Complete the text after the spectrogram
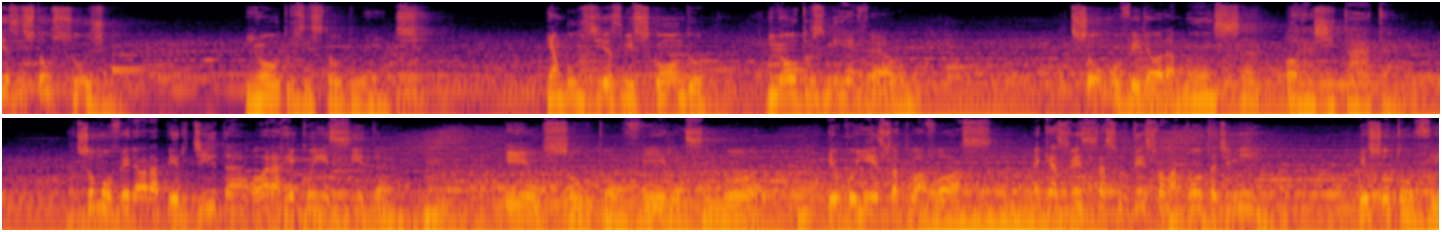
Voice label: o bom pastor oracao, Rap Gospel

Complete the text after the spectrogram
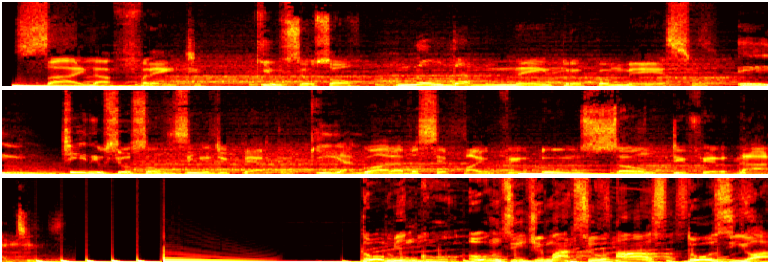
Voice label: locutor chamada encontro de paredões

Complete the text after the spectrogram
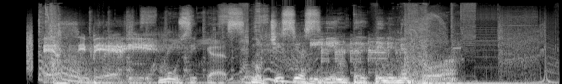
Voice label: vinheta radio masculina vocal; radio sbr; musicas noticias e entretenimento; vocal rapido impacto

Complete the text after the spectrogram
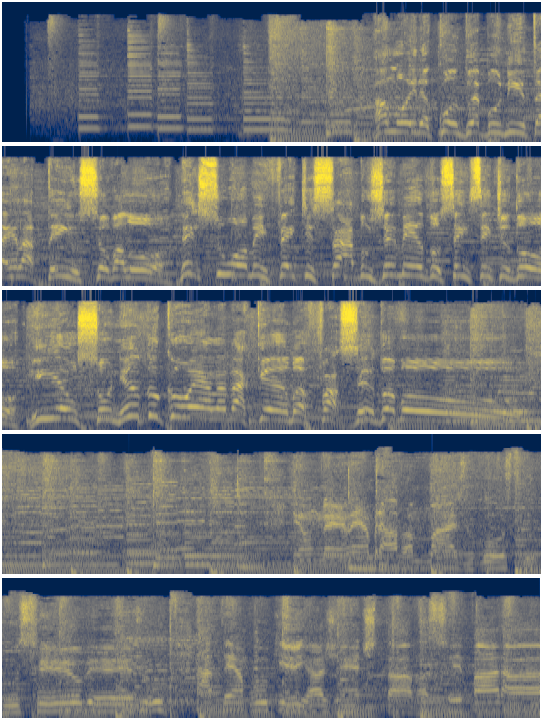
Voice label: locutor

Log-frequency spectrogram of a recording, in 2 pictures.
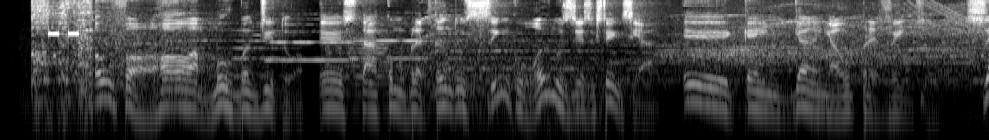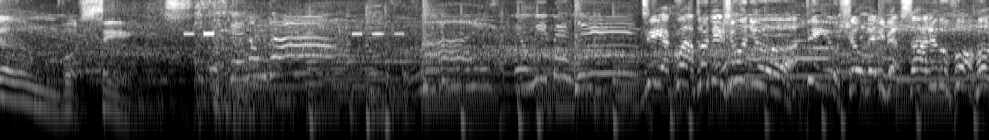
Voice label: comercial spot vinheta propaganda

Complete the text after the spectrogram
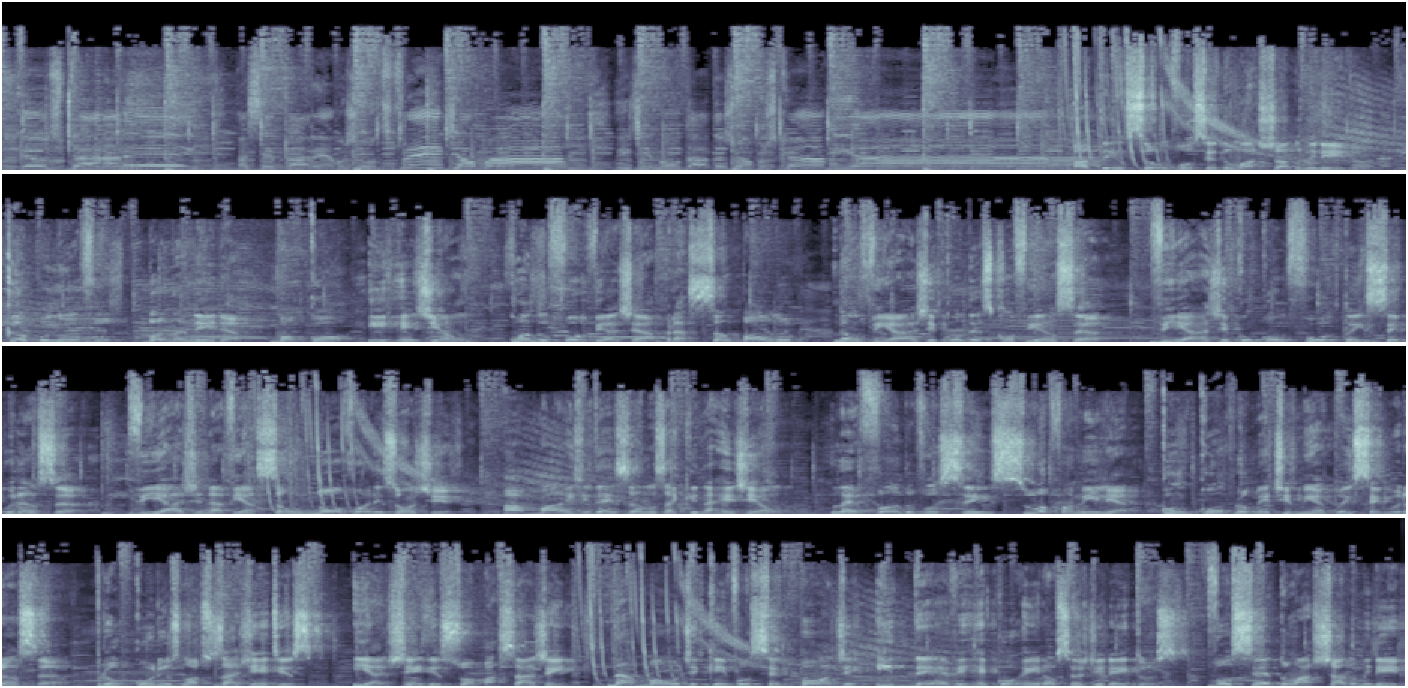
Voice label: spot vendas de passagens; novo orizonte

